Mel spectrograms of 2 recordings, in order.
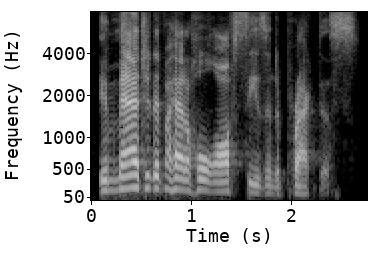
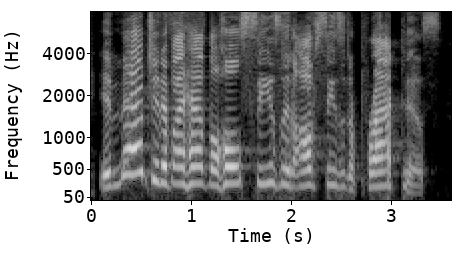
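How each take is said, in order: First: It is said in a plain, neutral tone. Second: It is said in a pointed, defiant tone.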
